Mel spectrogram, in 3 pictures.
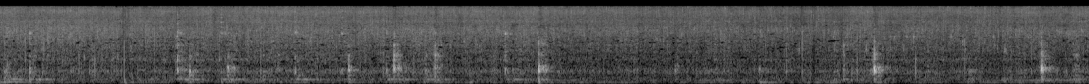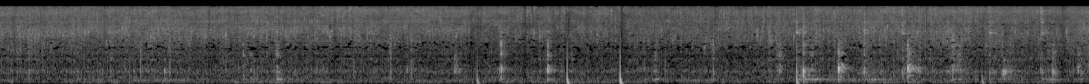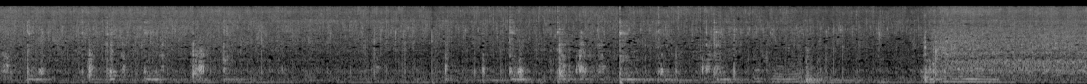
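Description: Onions and garlic sizzling in hot oil in a pot: a steady frying hiss, with scattered clicks and scrapes of a slotted metal spatula stirring against the pot.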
